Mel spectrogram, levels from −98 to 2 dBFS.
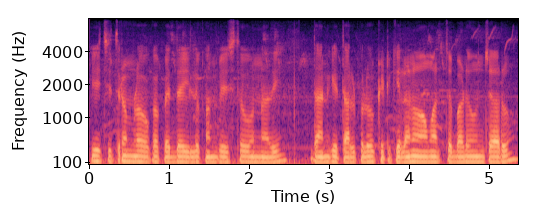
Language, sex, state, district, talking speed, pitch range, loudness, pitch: Telugu, male, Telangana, Mahabubabad, 135 wpm, 105-110 Hz, -15 LUFS, 105 Hz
